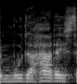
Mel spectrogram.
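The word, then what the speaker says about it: Mudéjares: And the Spanish, they say Mudahares, they don't pronounce the J.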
